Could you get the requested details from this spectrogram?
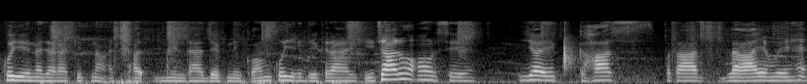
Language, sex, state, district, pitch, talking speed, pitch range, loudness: Hindi, female, Bihar, Purnia, 170 Hz, 195 wpm, 155-190 Hz, -21 LUFS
